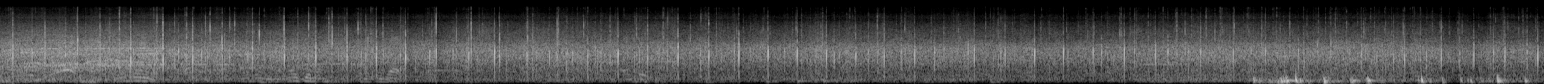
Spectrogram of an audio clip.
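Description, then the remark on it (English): A large crowd claps steadily and loudly for Denver Mayor Michael B. Hancock after his speech, a dense, continuous wash of applause lasting the whole stretch, with scattered cheers mixed in and no pause or letup. “Give it up one more time for Mayor Michael B.”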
